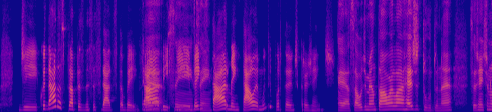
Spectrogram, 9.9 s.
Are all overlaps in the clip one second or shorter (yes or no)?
no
